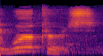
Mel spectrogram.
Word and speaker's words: workers: Okay, so your lips should be the same for the 2 syllables. One has O-R, one has E-R, but both of them are er.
